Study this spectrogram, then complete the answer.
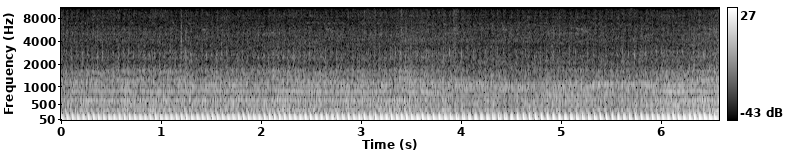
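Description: A motorcycle rides along a rough, stony rural road in Nepal, its engine chugging in a steady, close, even rhythm with faint clatter from the bouncing bike and no voices.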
